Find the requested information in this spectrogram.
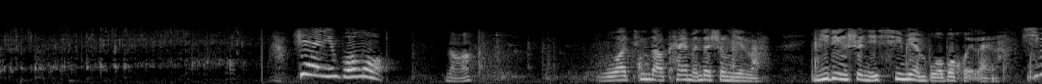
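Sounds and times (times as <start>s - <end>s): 
honey tea pouring into a cup: 0.0s - 2.7s
speech: 3.0s - 4.9s, 6.0s - 10.4s.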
